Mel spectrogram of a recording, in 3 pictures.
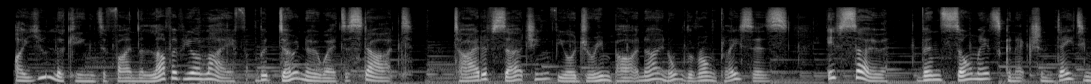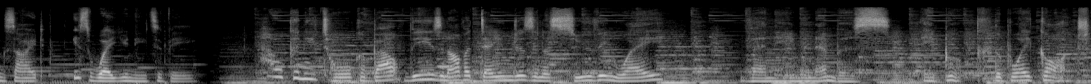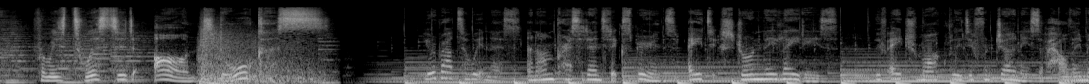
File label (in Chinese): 外籍女英 外语 英式英语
